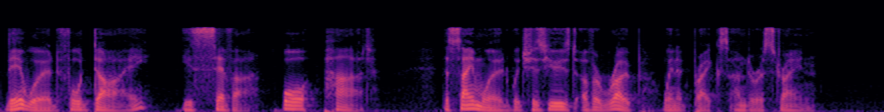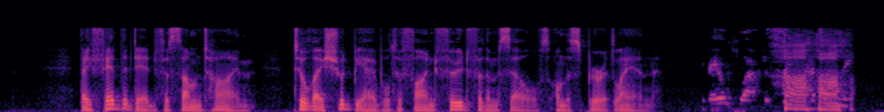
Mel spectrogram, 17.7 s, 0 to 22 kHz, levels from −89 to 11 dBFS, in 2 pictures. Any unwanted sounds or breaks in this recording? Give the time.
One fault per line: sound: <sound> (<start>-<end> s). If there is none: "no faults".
sound: laugh (15.9-17.4 s)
